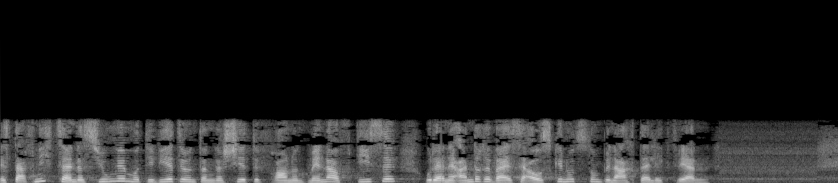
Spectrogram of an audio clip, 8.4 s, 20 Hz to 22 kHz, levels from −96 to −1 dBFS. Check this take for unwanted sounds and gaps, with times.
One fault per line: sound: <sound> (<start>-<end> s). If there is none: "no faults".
no faults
